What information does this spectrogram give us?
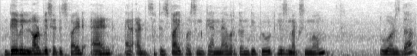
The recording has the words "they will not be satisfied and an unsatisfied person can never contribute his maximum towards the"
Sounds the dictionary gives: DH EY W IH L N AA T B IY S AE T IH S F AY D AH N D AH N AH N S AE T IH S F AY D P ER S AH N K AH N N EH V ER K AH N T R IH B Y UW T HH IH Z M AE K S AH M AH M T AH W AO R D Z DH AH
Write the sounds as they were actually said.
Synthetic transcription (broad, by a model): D EY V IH L N AA T B IY S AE T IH S F AY D AH N D AH N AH S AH T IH S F AY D P ER S AH N K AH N N EH V ER K AH N T R IH B Y UW T HH IH Z M AE K S AH M AH M T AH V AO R D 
